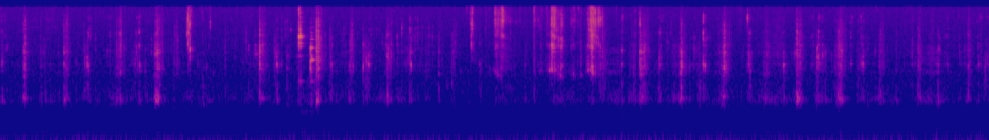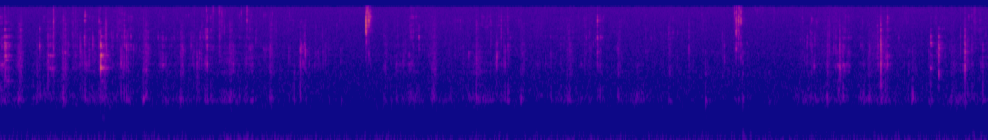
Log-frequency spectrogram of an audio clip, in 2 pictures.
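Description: Chewing of crispy food, with sharp crunches and crackles. They come thickest in the first ten seconds and grow sparser after.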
